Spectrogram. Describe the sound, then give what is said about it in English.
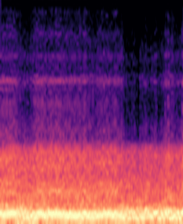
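A plastic spinning noisemaker toy that is blown into gives off a loud, steady, harsh buzzing drone. The buzz is rich in harmonics and sustained without a break from start to finish. “Kind of those spinny cracker things. Oh, yeah, everyone had them, but this was something you blew into. Let me see if I can find audio of what it sounds like. It is very obnoxious.”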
